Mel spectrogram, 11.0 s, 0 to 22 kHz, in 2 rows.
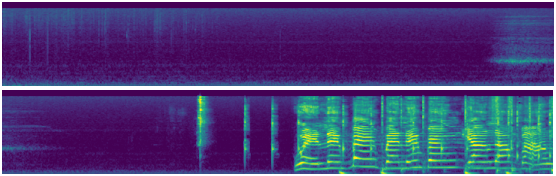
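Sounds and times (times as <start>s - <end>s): low steady hum: 0.0s - 9.3s
man exhaling breathy puff: 4.9s - 6.2s.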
